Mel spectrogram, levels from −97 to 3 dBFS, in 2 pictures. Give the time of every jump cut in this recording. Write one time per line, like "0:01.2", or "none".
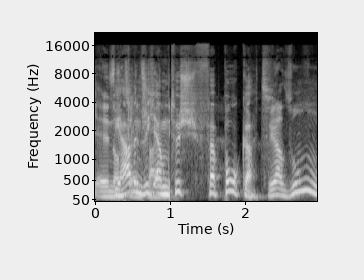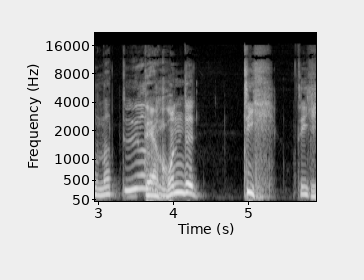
0:01.0

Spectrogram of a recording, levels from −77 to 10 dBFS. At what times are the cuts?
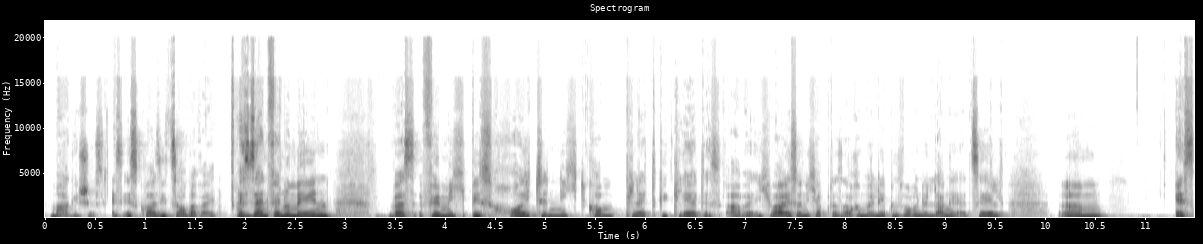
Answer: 0:01.8

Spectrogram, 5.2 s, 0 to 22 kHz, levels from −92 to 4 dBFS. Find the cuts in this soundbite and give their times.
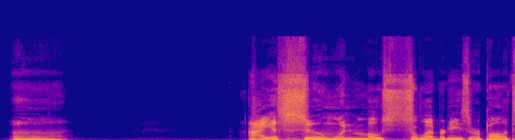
none

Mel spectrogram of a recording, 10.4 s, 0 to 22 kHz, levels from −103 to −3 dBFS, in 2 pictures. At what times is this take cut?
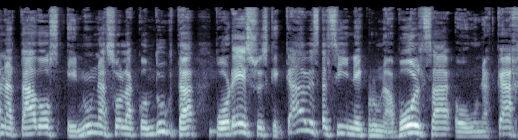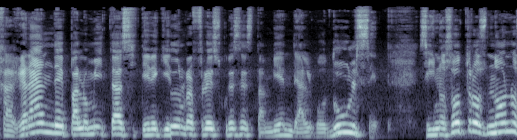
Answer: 0:02.1
0:03.2
0:03.7
0:06.9
0:07.4

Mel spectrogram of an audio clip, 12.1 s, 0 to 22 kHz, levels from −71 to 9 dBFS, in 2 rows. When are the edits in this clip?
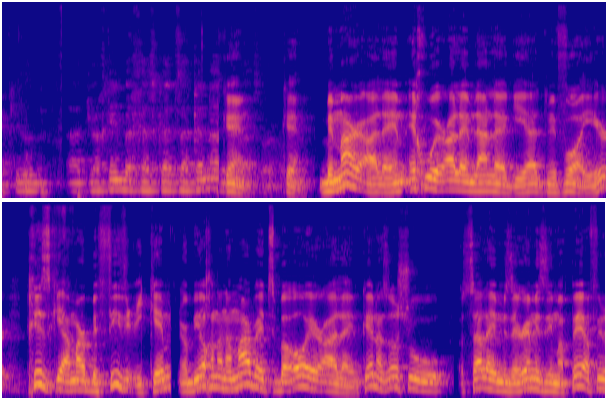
0:02.2
0:03.1
0:07.7
0:10.5

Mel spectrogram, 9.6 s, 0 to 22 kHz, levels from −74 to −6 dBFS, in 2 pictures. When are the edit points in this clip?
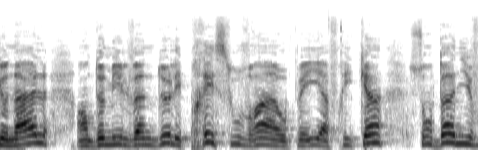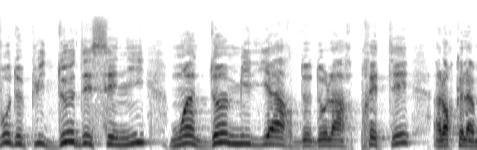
0:04.3

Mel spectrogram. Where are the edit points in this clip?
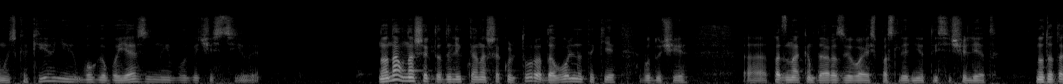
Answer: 0:04.3
0:04.7
0:06.4
0:07.7
0:08.2

